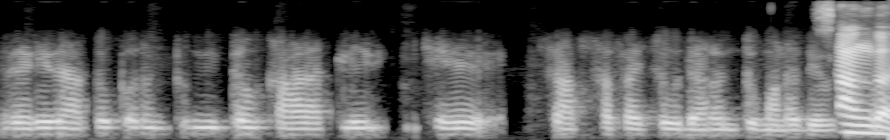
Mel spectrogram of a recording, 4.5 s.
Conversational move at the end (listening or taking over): taking over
